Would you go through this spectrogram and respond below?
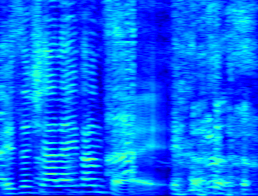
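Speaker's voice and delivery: slow laughing question; giggling, slowed-down repeat. Real, not acted. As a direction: drag it out through laughter.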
